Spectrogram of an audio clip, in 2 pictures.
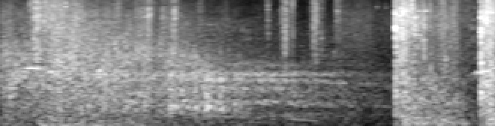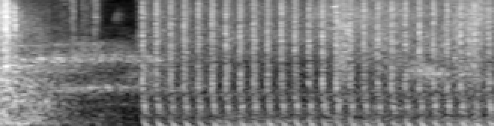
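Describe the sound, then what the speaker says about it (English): Gunfire in a Fortnite squad match: dense bursts of shots, a couple of heavy blasts, then a rapid, evenly spaced stream of automatic fire, loud and close. "I'm suppressing them."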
